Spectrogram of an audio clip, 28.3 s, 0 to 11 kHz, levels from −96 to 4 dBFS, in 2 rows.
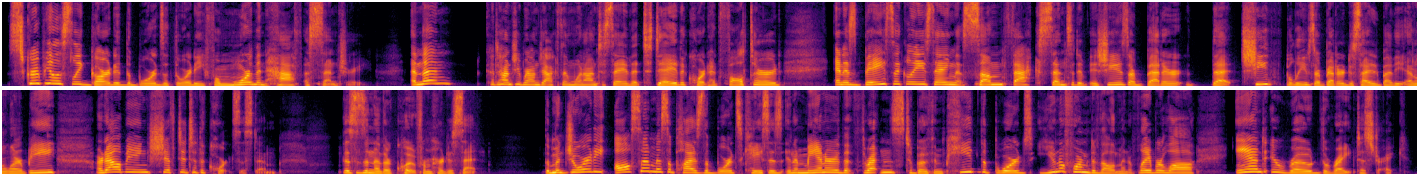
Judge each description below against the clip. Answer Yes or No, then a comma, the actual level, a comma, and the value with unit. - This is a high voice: Yes, high, 230 Hz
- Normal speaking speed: Yes, average, 180 wpm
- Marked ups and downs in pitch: Yes, wide, 5.9 semitones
